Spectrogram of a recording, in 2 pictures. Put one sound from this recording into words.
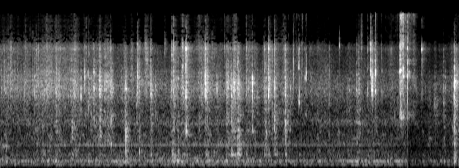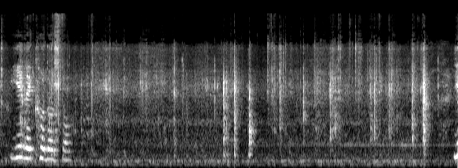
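Paper and plastic packaging rustle and crinkle as it is handled.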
